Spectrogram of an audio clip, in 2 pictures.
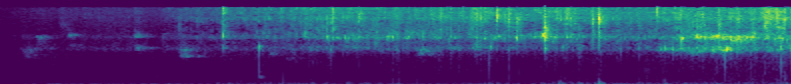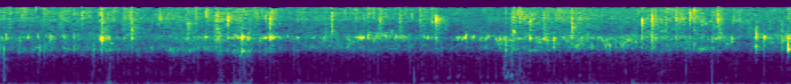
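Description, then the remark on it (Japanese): Carbonated foam fizzes on a scalp during a scalp massage with carbonated water, a dense crackling hiss that swells up after a quiet start and then holds steady, peppered with tiny sharp pops, with no voices. “炭酸フォームで汚れを取って、炭酸水でさらに汚れを取りつつも血行促進です。”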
